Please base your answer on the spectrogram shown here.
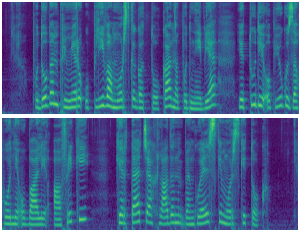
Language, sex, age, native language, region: Slovenian, female, 18-29, Slovenian, Pomurje region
